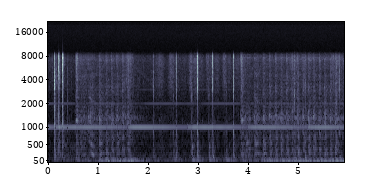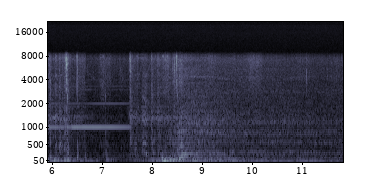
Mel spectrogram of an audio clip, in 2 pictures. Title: Hard start - 2007 Dodge Charger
